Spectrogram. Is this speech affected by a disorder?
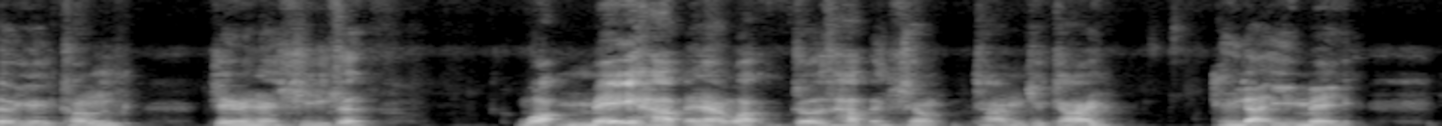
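Yes: cerebral palsy; mild, ataxic type.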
